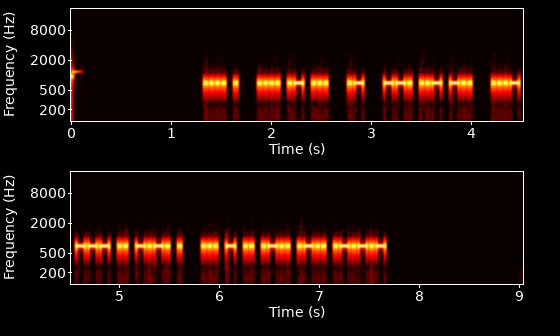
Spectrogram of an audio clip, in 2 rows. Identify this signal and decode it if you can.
Morse code, heard as a keyed tone, about 40 wpm, 700 Hz. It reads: HE HAS A GUD VOICE STILL.
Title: Sentences from Top 500 Words and Abbreviations 40wpm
